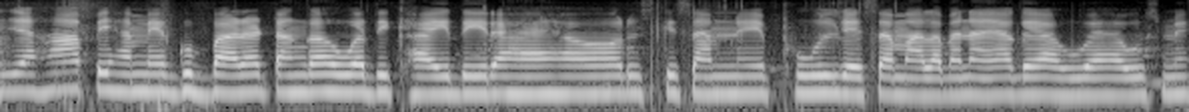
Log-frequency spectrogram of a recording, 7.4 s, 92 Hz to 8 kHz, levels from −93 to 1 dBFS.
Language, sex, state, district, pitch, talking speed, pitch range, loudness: Hindi, female, Bihar, Araria, 195 Hz, 175 wpm, 190-205 Hz, -21 LUFS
